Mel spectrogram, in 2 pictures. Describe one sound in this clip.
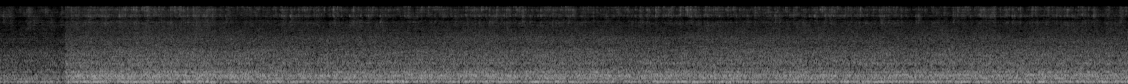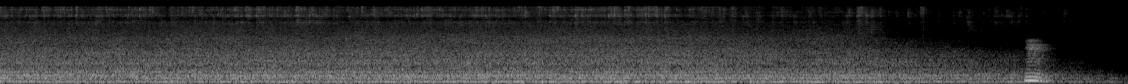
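A forge fire roars steadily under a blower.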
